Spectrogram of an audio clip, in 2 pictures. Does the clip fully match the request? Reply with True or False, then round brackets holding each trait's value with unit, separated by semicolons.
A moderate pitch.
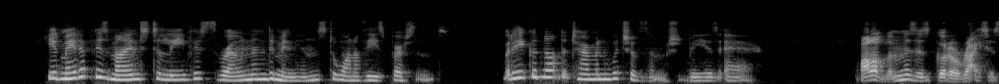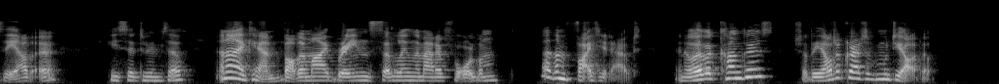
False (215 Hz)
